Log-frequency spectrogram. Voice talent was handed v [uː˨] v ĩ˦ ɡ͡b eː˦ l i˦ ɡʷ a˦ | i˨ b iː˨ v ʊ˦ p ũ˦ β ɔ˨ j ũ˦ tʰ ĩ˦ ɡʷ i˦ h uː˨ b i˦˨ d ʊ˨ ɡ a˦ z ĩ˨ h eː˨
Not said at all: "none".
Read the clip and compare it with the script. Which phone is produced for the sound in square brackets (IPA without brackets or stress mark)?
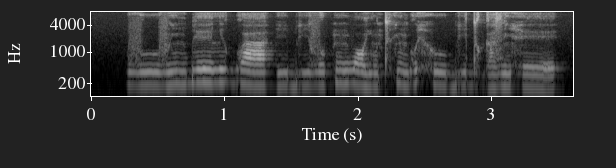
uː˨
